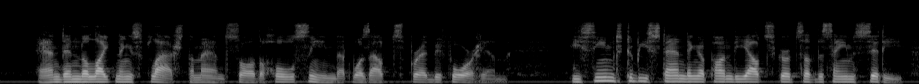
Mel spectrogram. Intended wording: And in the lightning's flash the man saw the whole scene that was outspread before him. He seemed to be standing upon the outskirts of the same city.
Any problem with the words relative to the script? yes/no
no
